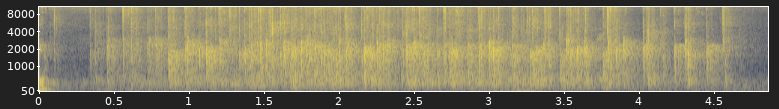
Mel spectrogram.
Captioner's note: audience clapping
